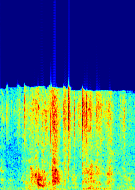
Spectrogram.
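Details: Giant Schnauzers playing in a backyard on a hot afternoon; two short, rough mid-pitched barks follow each other within half a second, set against a steady hiss of background noise.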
